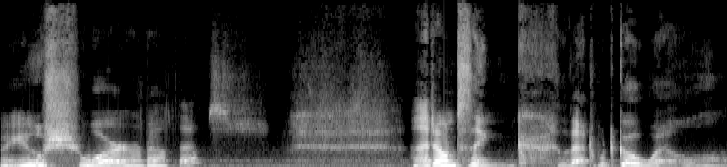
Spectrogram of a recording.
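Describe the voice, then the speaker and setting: A woman puts on a character voice at a medium pitch. She speaks at a very slow pace with long, frequent pauses. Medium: read story. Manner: sly, drawn-out.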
